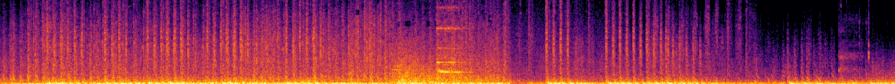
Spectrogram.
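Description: A warship in a naval video game fires its anti-aircraft guns in a dense, continuous stream of rapid bangs and booms, loud and steady for several seconds with no voices over it.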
